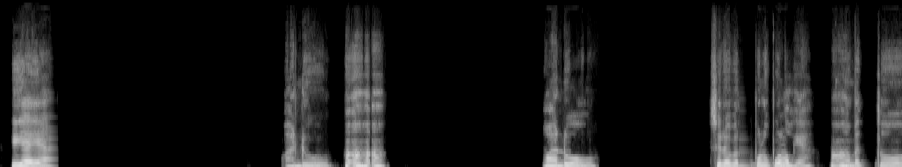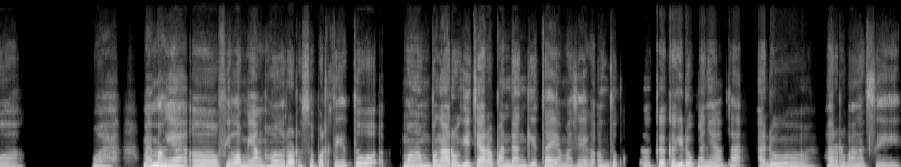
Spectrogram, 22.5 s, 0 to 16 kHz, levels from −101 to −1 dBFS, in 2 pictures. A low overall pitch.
No: high, 195 Hz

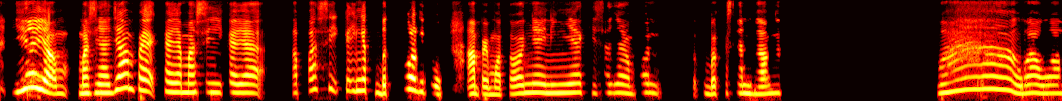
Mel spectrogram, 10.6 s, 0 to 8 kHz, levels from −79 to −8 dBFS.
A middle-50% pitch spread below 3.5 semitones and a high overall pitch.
No: average, 4.4 semitones; very high, 260 Hz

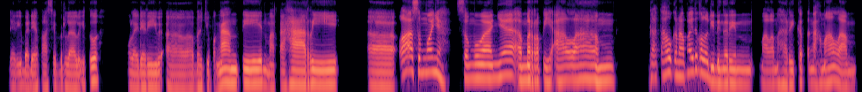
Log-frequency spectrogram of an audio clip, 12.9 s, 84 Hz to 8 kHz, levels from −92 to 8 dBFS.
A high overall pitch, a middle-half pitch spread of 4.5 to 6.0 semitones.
No: low, 130 Hz; average, 5.2 semitones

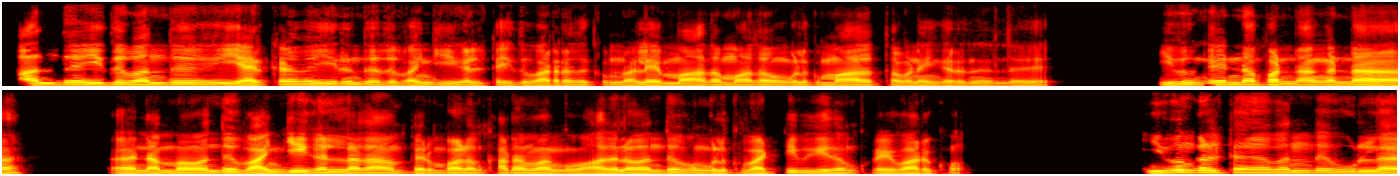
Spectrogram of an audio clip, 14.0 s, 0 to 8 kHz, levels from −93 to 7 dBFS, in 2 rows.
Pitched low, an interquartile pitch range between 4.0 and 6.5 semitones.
Yes: low, 130 Hz; average, 4.6 semitones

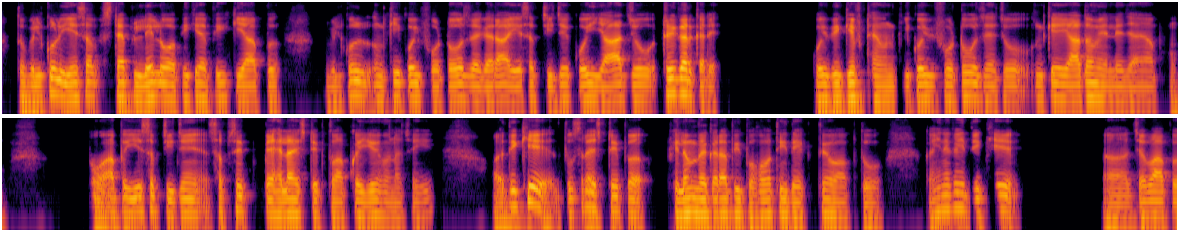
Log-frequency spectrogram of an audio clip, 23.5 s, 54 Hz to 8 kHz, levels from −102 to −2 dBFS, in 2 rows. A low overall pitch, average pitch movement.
No: low, 105 Hz; narrow, 2.2 semitones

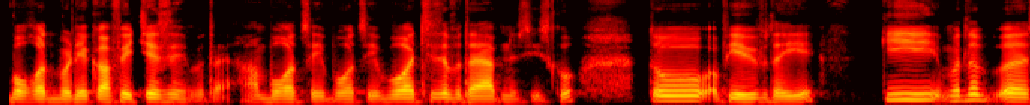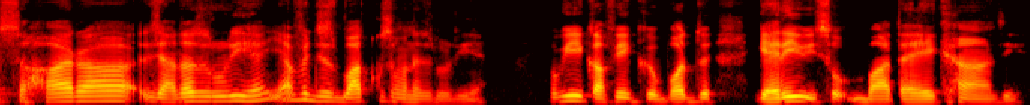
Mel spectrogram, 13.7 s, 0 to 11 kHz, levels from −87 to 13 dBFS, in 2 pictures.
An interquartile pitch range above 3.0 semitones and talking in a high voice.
No: average, 4.6 semitones; low, 120 Hz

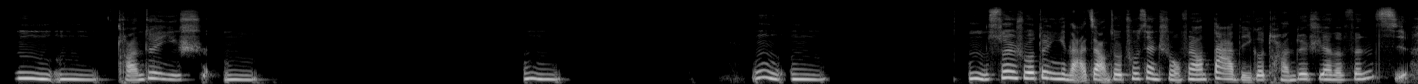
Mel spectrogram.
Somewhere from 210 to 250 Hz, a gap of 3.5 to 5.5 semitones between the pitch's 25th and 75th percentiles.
No: high, 235 Hz; average, 2.7 semitones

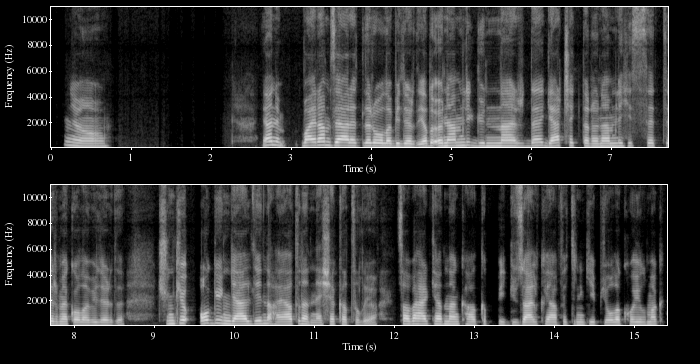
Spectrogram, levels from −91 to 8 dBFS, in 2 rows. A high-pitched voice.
Yes: high, 200 Hz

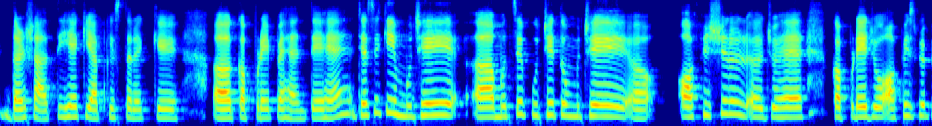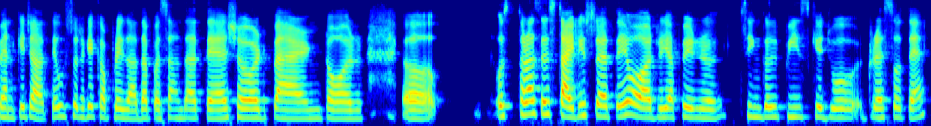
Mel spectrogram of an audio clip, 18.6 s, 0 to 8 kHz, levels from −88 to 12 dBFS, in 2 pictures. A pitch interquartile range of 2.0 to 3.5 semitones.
Yes: average, 3.0 semitones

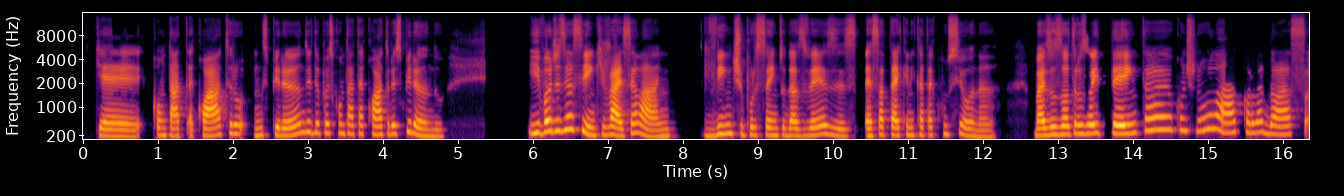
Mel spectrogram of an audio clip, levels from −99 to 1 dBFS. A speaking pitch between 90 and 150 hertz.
No: high, 230 Hz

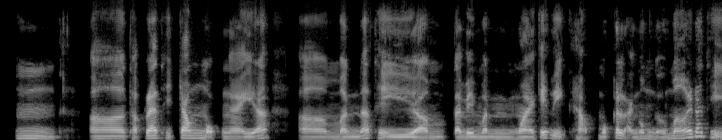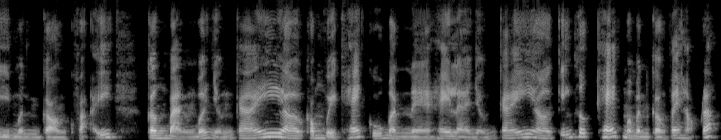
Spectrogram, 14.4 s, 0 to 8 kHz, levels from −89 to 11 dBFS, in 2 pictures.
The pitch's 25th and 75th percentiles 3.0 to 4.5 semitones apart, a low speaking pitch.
No: wide, 5.6 semitones; low, 120 Hz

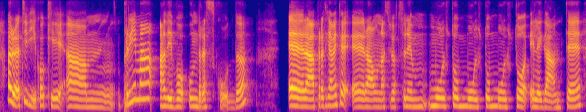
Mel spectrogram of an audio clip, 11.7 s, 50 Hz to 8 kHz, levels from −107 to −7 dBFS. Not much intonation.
Yes: narrow, 2.3 semitones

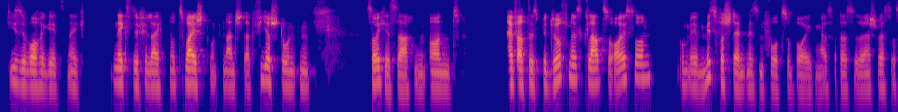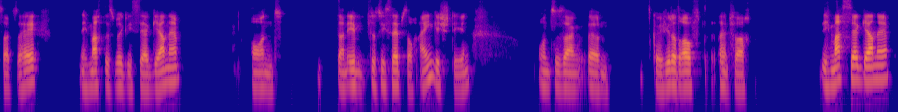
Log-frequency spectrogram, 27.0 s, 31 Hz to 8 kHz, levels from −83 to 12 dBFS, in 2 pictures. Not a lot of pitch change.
No: average, 3.2 semitones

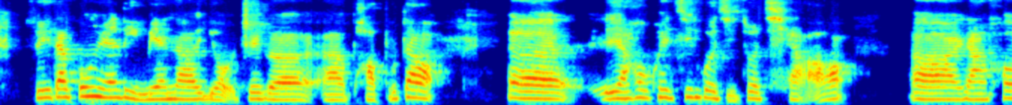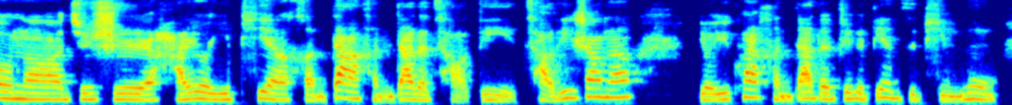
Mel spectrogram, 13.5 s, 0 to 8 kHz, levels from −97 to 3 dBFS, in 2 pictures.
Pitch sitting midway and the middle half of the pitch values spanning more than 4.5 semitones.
No: medium, 180 Hz; average, 3.8 semitones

